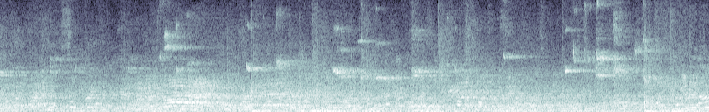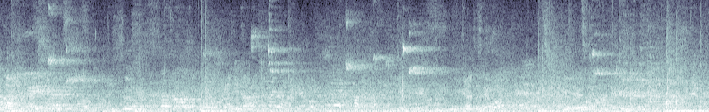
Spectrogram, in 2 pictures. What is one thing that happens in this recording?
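Spectators chatter and call out in a large echoing gym.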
